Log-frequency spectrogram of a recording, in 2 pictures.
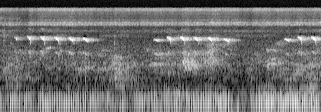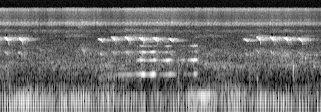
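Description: Faint bird song: a short phrase of five or six quick downslurred high notes, repeated five times about every three seconds, over a low steady rumble.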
